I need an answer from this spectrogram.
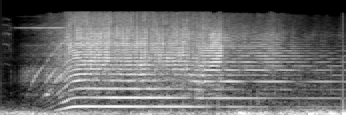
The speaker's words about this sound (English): He's controlling the drone that's whirring away above our heads using just his brainwaves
